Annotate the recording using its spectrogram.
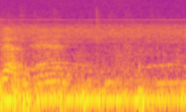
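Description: Near silence: room tone with a low steady hum and a faint voice in the first second.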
